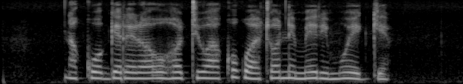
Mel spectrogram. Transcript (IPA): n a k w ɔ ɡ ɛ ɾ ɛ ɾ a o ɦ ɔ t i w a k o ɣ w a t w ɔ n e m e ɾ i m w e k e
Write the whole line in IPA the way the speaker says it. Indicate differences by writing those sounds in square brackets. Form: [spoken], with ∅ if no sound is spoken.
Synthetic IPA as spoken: n a k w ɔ ɡ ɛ ɾ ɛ ɾ a o ɦ ɔ t i w a k o ɣ w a t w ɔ n e m e ɾ i m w e [ɡ] e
